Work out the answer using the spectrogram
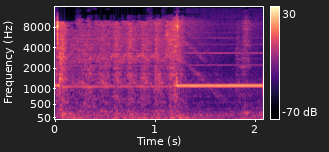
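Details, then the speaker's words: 1996 Chevy Tahoe, bought unseen, with bad fuel, starting fluid sprayed: starter cranks in quick even pulses and the engine almost catches but never runs, warning chime behind; fuel delivery suspected. "it's wanting to but it's not wanting to it's not happy it's far from Happy"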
